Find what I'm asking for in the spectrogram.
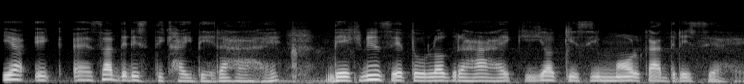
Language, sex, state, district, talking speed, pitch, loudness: Hindi, female, Haryana, Charkhi Dadri, 170 wpm, 150 Hz, -17 LUFS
